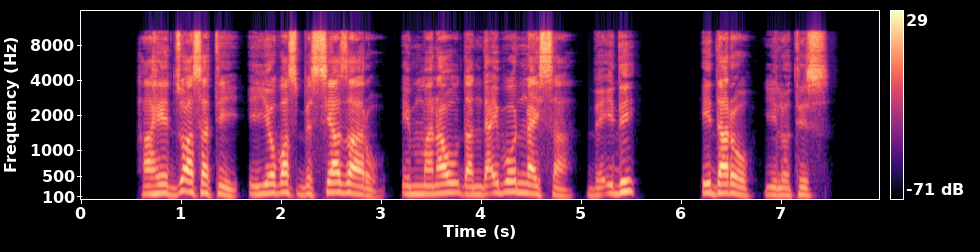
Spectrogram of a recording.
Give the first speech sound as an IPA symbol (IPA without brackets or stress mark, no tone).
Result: h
